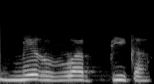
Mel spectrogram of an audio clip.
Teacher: نون ساکن ہے، اس کے بعد را ہے تو یہاں ادغام ہو رہا ہے لیکن غنہ کے بغیر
